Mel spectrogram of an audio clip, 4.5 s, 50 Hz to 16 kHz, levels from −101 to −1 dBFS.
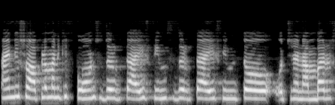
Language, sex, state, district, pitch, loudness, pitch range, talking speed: Telugu, female, Telangana, Karimnagar, 290 Hz, -15 LUFS, 275-300 Hz, 185 wpm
